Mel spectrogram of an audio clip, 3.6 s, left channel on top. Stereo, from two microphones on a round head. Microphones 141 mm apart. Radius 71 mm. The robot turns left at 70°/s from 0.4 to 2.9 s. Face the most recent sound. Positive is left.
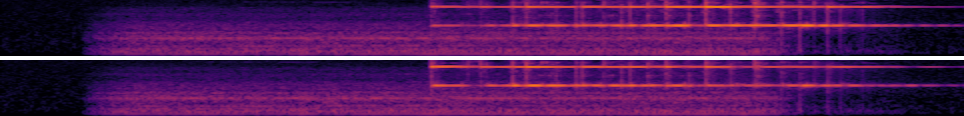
turn(degrees=130)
